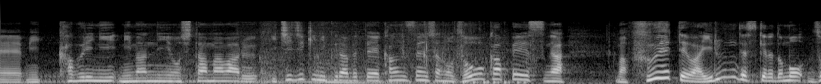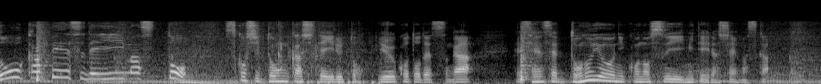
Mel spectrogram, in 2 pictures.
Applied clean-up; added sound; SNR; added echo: none; Snare drum + Motorcycle; 11 dB; none.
